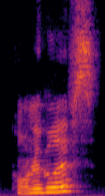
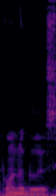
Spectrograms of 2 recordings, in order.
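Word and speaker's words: Poneglyph: Pornoglyphs. Yeah. Pornoglyphs. Yeah. It's kind of like hilogrifics. Pornoglyphs.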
